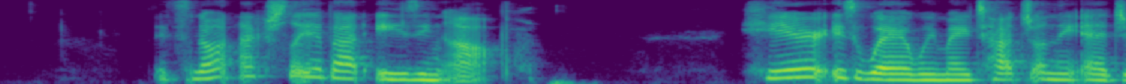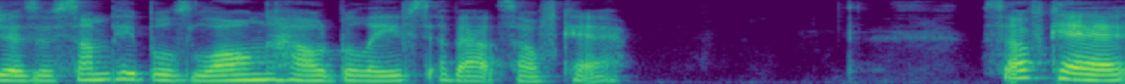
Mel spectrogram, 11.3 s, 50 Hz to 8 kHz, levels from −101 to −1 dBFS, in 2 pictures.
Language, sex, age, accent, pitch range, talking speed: English, female, 20-39, Australian, 185-225 Hz, 125 wpm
